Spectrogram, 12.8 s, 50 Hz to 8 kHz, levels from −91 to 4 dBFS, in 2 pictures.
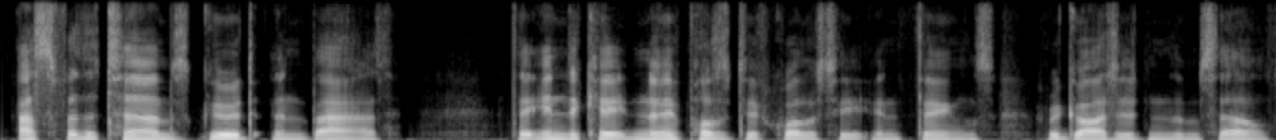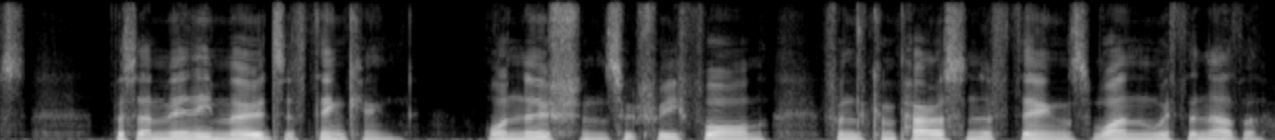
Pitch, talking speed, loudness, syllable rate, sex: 135 Hz, 170 wpm, -20 LUFS, 5.6 syllables/s, male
